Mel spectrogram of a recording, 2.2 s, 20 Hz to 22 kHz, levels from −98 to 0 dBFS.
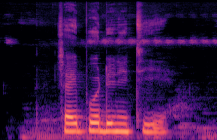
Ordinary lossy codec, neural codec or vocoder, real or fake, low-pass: none; none; real; none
